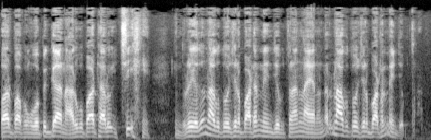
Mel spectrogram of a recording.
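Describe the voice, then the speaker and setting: With a lowish, darkish voice, a male spiritual lecturer offers a devotional discourse. His manner is that of a teacher: he unpacks word meanings and chants verses at a slow pace.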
